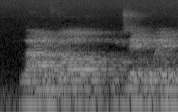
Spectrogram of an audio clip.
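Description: Priest's voice chanting the liturgy on a near-steady pitch: one long held note, then a second note starting about one and a half seconds in.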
